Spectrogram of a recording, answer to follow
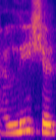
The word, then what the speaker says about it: leisure: pleasure and not Leisure we say Leisure period leisure time now Leisure La because his eye is mute the three like symbol so Leisure pleasure measure so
